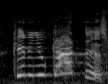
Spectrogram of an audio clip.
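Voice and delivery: very high-pitched mock self-encouragement; self pep talk. Preacher retelling his morning pep talk to himself, high-pitched. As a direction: pitch it way up, talking yourself into it.

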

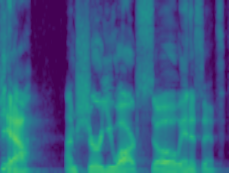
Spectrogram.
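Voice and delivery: loud "yeah", then slow mock agreement; sarcastic disbelief. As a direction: draw it out, not buying a word. Acted sceptical reply to brothers' claim.

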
